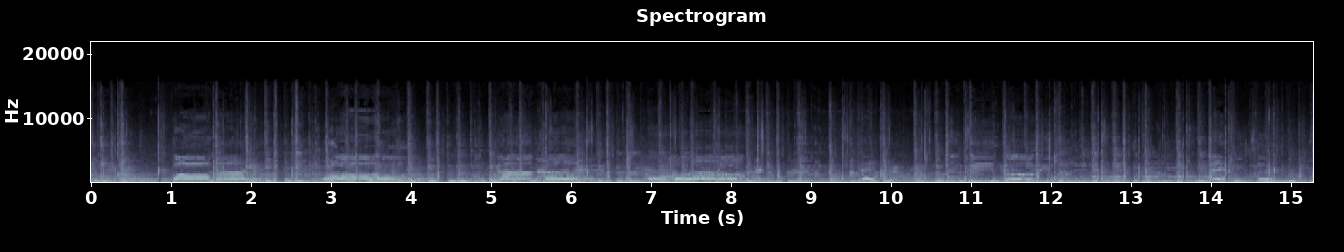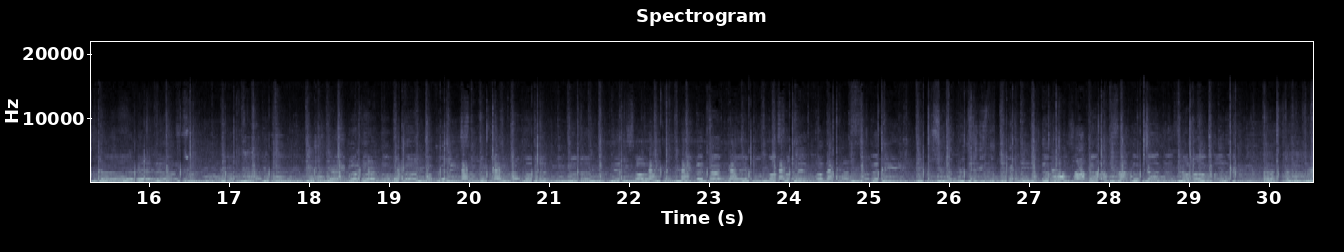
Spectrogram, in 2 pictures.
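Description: Nylon-string classical guitar strummed in a fast flamenco-rumba rhythm. A voice sings over it for roughly the first ten seconds.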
